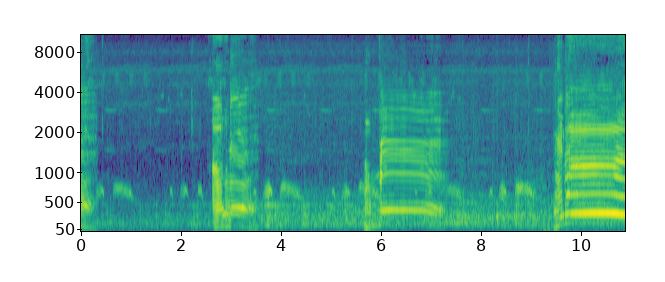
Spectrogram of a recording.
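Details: Dozens of tame cattle housed together in a farm barn; a brief moo near three seconds, a fuller harmonic moo around six seconds and a loud moo at the close, with soft short calls, possibly birds, and a low hum in between.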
